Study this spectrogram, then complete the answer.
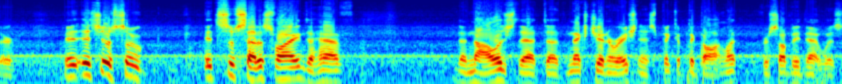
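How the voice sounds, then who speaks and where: A man with an American accent talks at a fairly quick pace with ordinary pitch variation over noticeable background noise. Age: 60s. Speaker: vlogger. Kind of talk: casual monologue. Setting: outdoors.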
